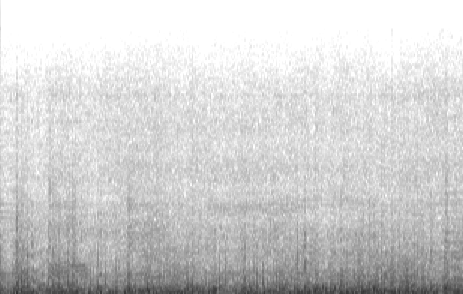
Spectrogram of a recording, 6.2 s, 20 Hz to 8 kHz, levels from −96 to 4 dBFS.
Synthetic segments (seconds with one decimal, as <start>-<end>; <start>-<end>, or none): 0.0-0.4; 1.6-2.9; 3.7-6.2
